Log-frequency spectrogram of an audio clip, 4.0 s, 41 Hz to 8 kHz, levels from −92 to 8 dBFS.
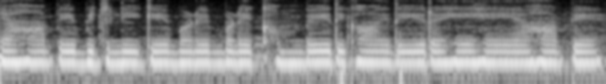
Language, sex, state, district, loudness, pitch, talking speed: Hindi, female, Chhattisgarh, Raipur, -11 LUFS, 160 Hz, 195 wpm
